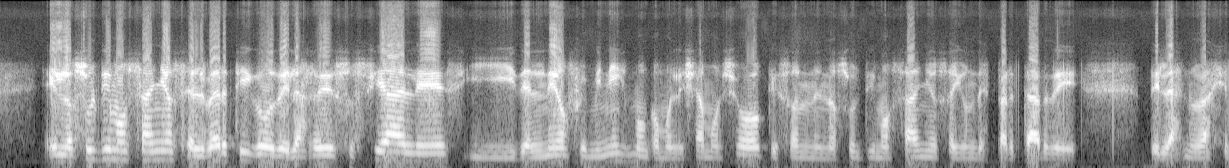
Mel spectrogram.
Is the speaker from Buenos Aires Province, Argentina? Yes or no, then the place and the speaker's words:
yes; Lincoln, Buenos Aires Province, Argentina; moved away; si bien yo soy oriunda de Lincoln, provincia de Buenos Aires, el sexilio me llevó a marcharme de mi ciudad muy joven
